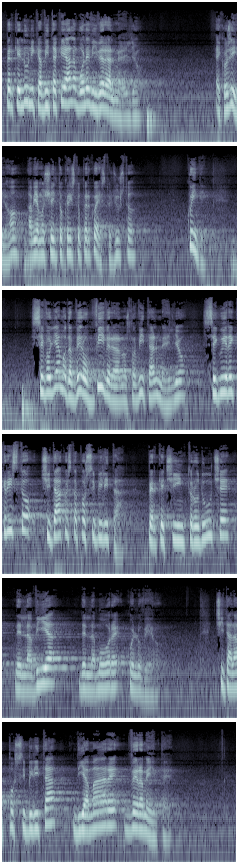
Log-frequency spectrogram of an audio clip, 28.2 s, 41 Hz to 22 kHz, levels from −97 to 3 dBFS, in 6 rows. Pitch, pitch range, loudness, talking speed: 180 Hz, 150-215 Hz, -20 LUFS, 105 wpm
